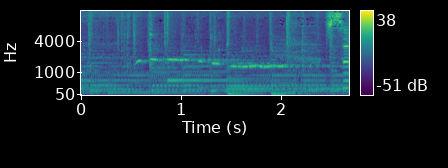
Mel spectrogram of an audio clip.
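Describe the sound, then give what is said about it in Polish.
A whistled melody within a song, a clear high sustained tone over an instrumental backing, with a few held and gliding notes. “Gwiżdżę sobie”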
